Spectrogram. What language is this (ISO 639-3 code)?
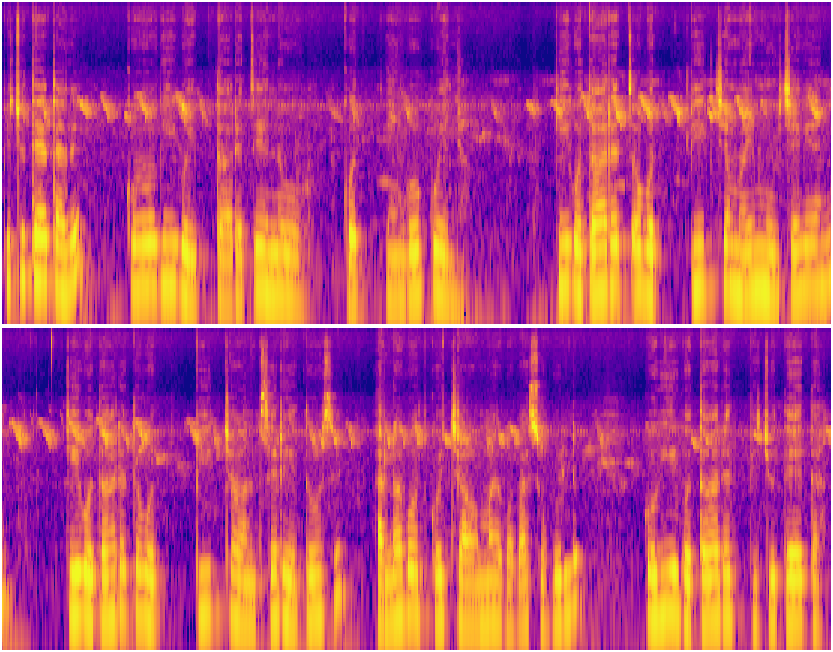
kln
